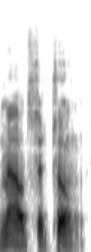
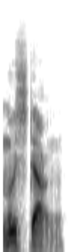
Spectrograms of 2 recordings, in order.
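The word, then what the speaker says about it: Mao Tse-tung: In a booming voice he lectured Ma Satung. He pronounced it Mustang Joan lie and their aids on five points of possible accord with the Quuoman tong.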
